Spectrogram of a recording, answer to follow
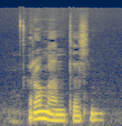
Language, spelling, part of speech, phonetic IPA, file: Polish, romantyzm, noun, [rɔ̃ˈmãntɨsm̥], LL-Q809 (pol)-romantyzm.wav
